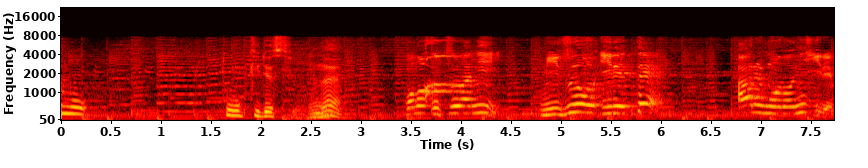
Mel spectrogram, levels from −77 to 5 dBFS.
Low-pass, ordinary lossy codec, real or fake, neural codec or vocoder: none; none; real; none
